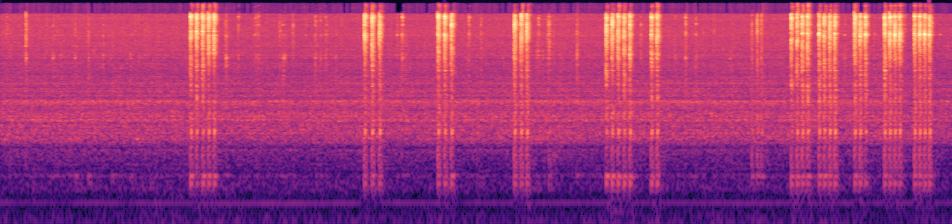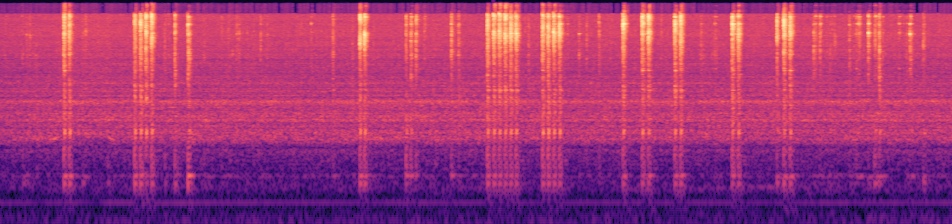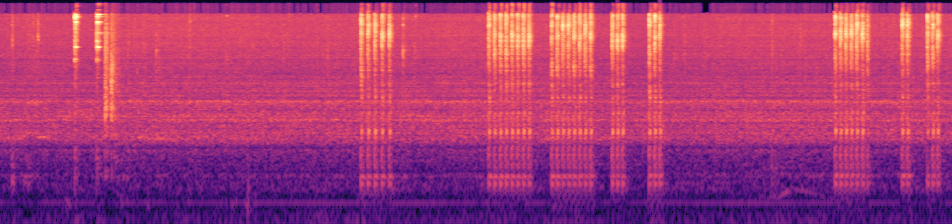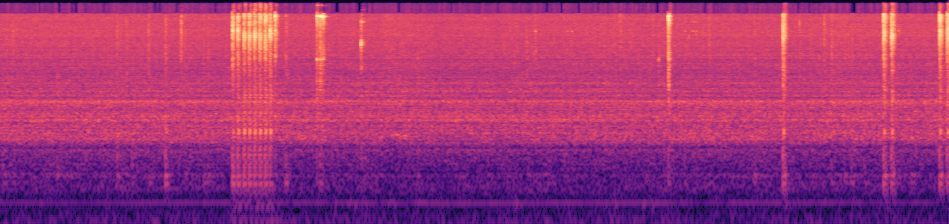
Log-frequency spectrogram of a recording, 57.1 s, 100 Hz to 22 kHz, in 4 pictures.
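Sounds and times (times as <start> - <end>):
hammer striking steel: 29.7 - 30.6.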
